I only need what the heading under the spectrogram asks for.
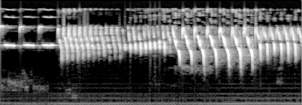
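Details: Canary song as a tutor for young canaries: three clear steady whistled notes, then a fast even trill shifting into rapid descending buzzy sweeps, with a low hum in the background.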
